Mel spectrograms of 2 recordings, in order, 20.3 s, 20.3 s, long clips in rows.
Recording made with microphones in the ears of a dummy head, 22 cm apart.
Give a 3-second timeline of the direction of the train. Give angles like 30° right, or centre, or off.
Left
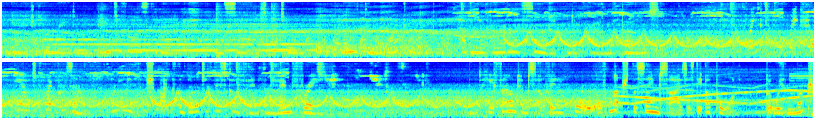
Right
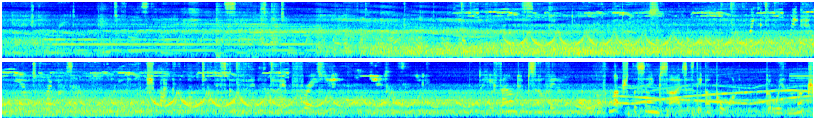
50° left, 10° left, 50° right, 70° right, 80° right, 80° right, 80° right.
